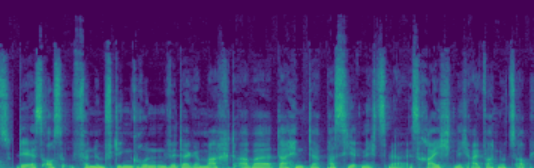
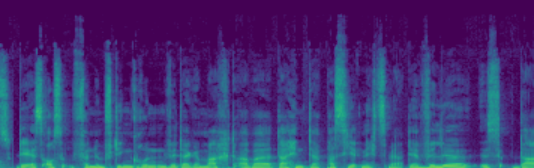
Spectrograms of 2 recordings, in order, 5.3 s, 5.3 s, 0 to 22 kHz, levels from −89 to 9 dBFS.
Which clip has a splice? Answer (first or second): second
